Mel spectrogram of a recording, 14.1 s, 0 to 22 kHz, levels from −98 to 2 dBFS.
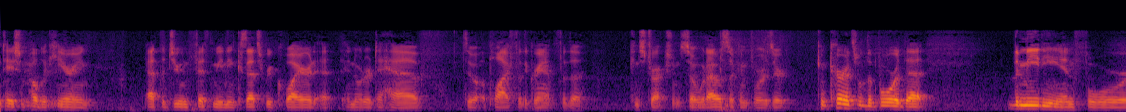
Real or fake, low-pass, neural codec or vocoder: real; 7.2 kHz; none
